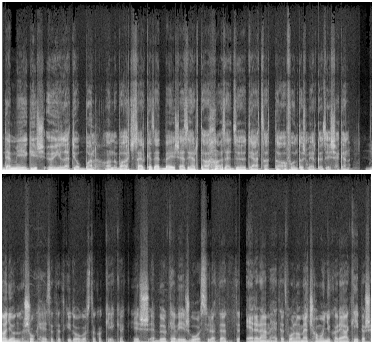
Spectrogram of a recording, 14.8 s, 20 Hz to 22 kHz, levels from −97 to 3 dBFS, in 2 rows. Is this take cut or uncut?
uncut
